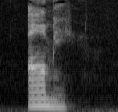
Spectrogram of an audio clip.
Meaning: A large, highly organized military force, concerned mainly with ground (rather than air or naval) operations
- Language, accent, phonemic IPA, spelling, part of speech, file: English, UK, /ˈɑː.mi/, army, noun, En-uk-army.ogg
